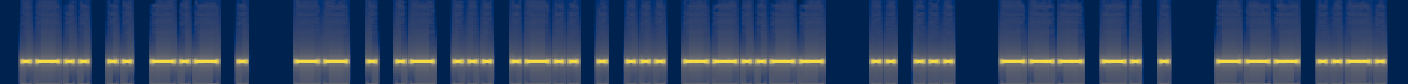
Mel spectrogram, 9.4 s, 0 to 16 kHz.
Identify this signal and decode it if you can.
Morse code, heard as a keyed tone, about 25 wpm, 1000 Hz. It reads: LIKE MEASLES, IS ONE OF
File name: qotdfiles / 25wpm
